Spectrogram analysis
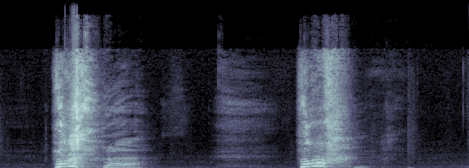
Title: Uzbek man sneezing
